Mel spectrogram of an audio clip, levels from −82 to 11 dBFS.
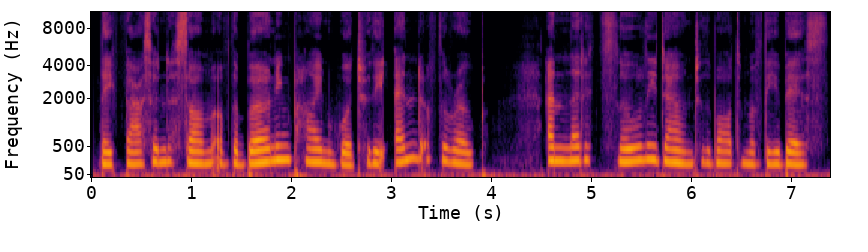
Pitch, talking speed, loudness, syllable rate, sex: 210 Hz, 205 wpm, -17 LUFS, 4.7 syllables/s, female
